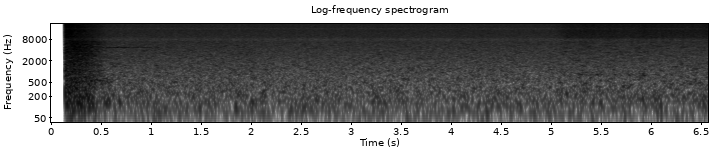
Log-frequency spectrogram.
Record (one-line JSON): {"three_cough_length": "6.6 s", "three_cough_amplitude": 104, "three_cough_signal_mean_std_ratio": 0.78, "survey_phase": "beta (2021-08-13 to 2022-03-07)", "age": "65+", "gender": "Female", "wearing_mask": "No", "symptom_none": true, "smoker_status": "Ex-smoker", "respiratory_condition_asthma": false, "respiratory_condition_other": false, "recruitment_source": "Test and Trace", "submission_delay": "1 day", "covid_test_result": "Negative", "covid_test_method": "LFT"}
